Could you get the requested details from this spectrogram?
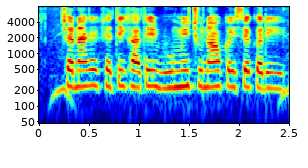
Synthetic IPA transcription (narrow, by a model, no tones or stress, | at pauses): t͡ʃɐnakekʰeːt̪ikʰaːt̪iɾbʱuːmit͡ʃʊnaːʋkɐɪsekɐɾi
